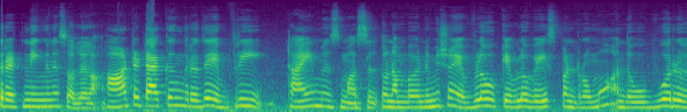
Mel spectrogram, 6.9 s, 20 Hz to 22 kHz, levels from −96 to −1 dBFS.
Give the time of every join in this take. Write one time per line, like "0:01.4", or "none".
0:01.0
0:03.8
